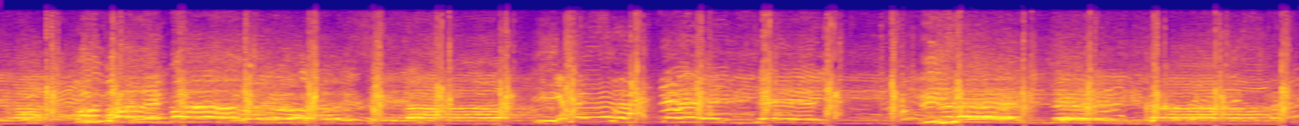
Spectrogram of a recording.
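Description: Many voices singing together loudly over a quick, sharp, steady rhythmic beat, with a crowd's noise around it.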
